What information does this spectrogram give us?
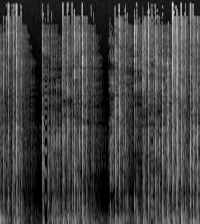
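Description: Fingers type on a computer keyboard while filling in an online form: rapid, irregular clicking keystrokes, broken by two short pauses.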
